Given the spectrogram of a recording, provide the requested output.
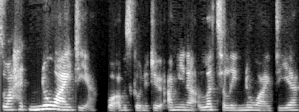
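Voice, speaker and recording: With a Scottish accent, a woman speaks at a moderate pace and medium pitch in a somewhat breathy voice with a dark, mellow tone. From Scotland. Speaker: sales trainer. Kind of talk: webinar talk. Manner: animated.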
